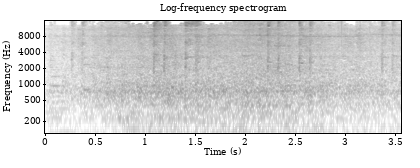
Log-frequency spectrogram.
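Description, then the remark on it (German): A train carrying Jean-Claude Carrière to Spain rolls steadily along the rails, its wheels clattering in a dense, continuous rumble with faint rhythmic clicks, heard from inside the train, with no voices. “Im Zug fährt der bald 90-jährige Jean-Claude Carrière nach Spanien zum Dreh mit Filmemacher José Luis López Linares.”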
